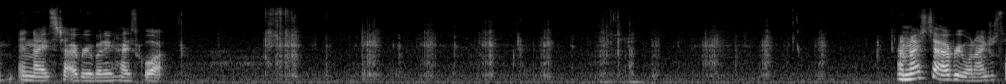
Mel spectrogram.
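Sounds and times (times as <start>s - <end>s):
person chewing crunchy chip: 2.6s - 9.0s.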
